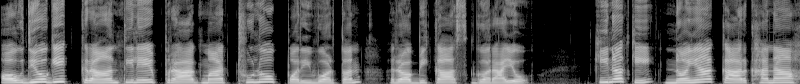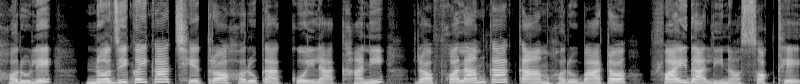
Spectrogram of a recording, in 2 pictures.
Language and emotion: Nepali, neutral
